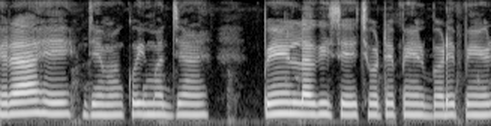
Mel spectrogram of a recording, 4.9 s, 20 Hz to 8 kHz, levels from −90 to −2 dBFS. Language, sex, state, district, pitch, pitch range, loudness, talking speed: Chhattisgarhi, female, Chhattisgarh, Raigarh, 215 Hz, 210-220 Hz, -18 LUFS, 160 wpm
